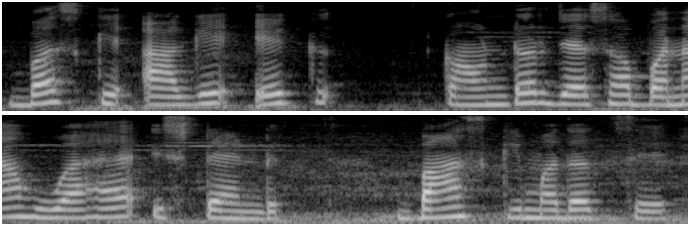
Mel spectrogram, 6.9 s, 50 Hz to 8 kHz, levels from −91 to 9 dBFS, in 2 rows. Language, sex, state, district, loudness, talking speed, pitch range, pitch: Hindi, female, Jharkhand, Palamu, -22 LUFS, 120 wpm, 225-255 Hz, 230 Hz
